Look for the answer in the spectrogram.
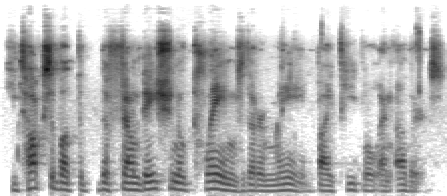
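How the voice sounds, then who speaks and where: A man's voice: mid-range voice, moderate pace, breathy edge, low-quality recording. A man moderating an online voice-chat discussion, explaining in long philosophical sentences.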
